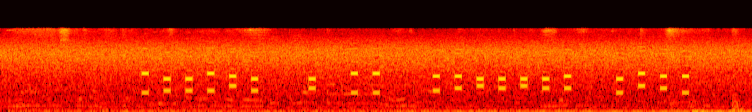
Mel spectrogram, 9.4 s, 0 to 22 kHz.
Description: DTMF, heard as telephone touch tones, dialled by machine, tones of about 90 ms, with radio hiss and the noise inside a bus. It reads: 344604 7 33 58*7*78 1#82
